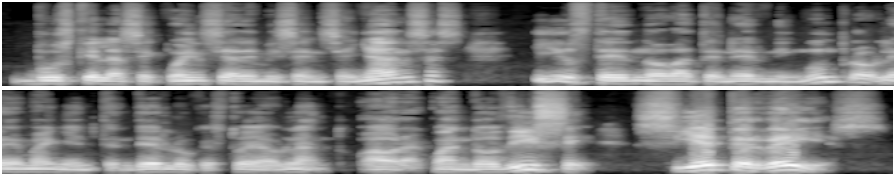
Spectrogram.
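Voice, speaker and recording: Slow, deep-voiced male preacher. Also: warm tone. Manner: slow, deliberate, reads verses aloud emphatically; addresses listeners directly. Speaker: pastor. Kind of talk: expository Bible teaching.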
